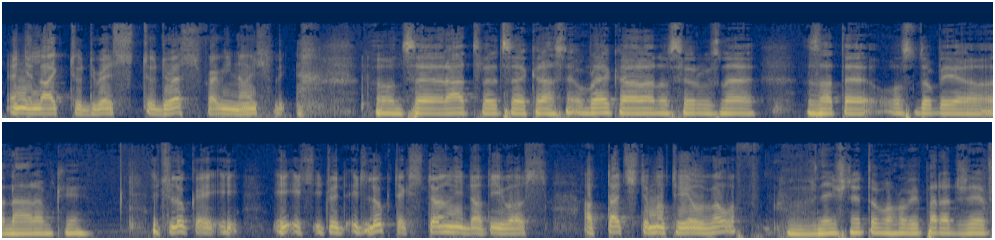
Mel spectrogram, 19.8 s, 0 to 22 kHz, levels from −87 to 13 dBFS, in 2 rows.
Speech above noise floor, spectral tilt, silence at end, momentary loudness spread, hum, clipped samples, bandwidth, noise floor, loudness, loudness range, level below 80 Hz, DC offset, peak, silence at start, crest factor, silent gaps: 20 dB; -6 dB/octave; 0 s; 11 LU; none; under 0.1%; 11.5 kHz; -38 dBFS; -18 LUFS; 3 LU; -40 dBFS; under 0.1%; -2 dBFS; 0.05 s; 16 dB; none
